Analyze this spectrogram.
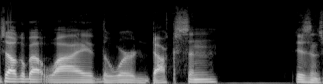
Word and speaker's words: dachshund: Because it's German, and it's like I don't get dachshund. So we're not saying it right, is what you're saying. It's not dachshund. Dachshund or something. Dachshund. Like Dutch hounds? That would make sense. Dutch hound. Dachshund. Welcome to America.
